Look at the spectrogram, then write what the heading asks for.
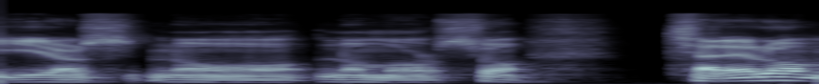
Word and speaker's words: Xarel·lo: no no more so charell might come from the Italian charell but it's quite recent on the way we pronounce it in in Catalonia yeah we also have another name for for chello that's also an important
